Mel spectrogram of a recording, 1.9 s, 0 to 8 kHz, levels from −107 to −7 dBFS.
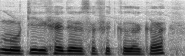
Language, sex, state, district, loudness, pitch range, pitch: Hindi, male, Arunachal Pradesh, Longding, -14 LUFS, 145-165 Hz, 155 Hz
